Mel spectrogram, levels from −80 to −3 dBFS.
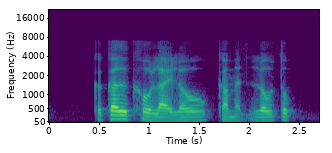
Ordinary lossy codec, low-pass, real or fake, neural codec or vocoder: AAC, 32 kbps; 7.2 kHz; fake; codec, 16 kHz, about 1 kbps, DyCAST, with the encoder's durations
